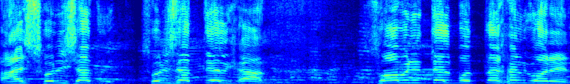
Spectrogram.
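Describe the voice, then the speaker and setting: The man's pitch is extremely high and his intonation fairly even. Background noise is noticeable. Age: 60s. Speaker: wholesale trader. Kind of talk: interview. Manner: impassioned.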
